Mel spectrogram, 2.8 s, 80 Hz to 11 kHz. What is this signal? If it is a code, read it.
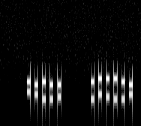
DTMF, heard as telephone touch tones, dialled by machine, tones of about 70 ms. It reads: 07214 296327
